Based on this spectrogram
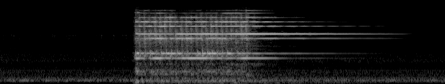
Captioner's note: phone rings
